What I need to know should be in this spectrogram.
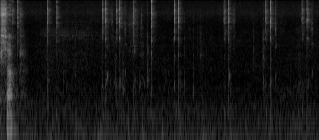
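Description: Short soft clicks of a game menu sound now and then.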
